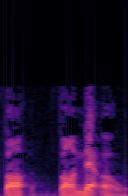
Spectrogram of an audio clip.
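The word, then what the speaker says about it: Thoneo (φθονέω): The second verb that's used here is the Greek word thoneo, which is a little hard to pronounce in the English. Looks like this. P-H-T-H-O-N-E-O. Thoneo.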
